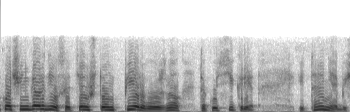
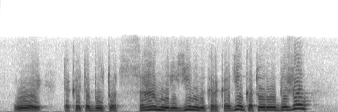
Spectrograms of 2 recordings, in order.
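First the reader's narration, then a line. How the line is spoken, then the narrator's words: Exclaiming. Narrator (Russian): воскликнула Таня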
